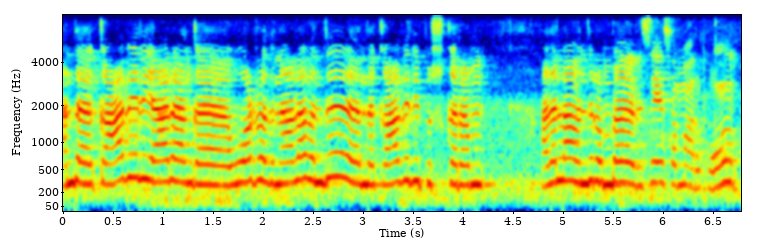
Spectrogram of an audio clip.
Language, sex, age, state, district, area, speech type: Tamil, female, 60+, Tamil Nadu, Mayiladuthurai, urban, spontaneous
